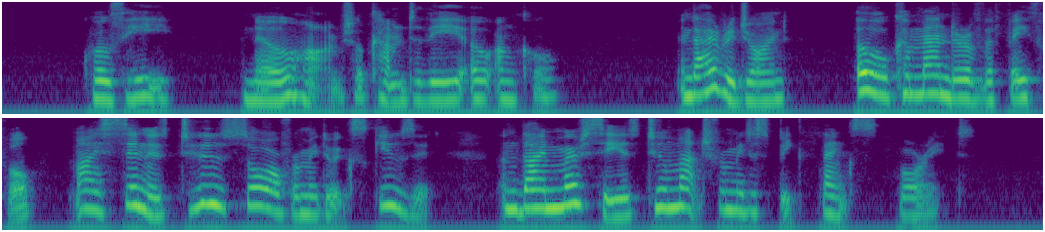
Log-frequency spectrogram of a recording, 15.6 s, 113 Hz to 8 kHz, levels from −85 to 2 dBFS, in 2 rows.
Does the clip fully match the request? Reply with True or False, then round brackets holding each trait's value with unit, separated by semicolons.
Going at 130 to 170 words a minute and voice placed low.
False (155 wpm; 195 Hz)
